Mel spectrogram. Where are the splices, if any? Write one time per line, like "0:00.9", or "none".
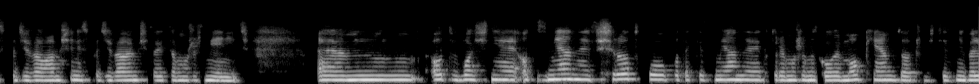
0:01.5
0:02.0
0:05.4
0:07.6
0:08.2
